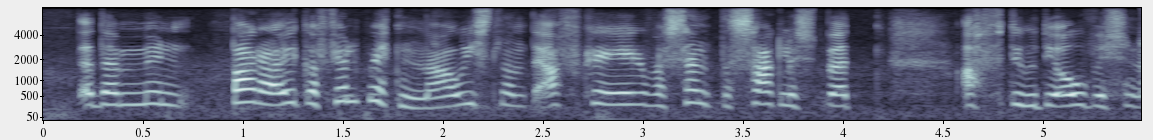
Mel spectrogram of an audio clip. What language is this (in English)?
Icelandic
